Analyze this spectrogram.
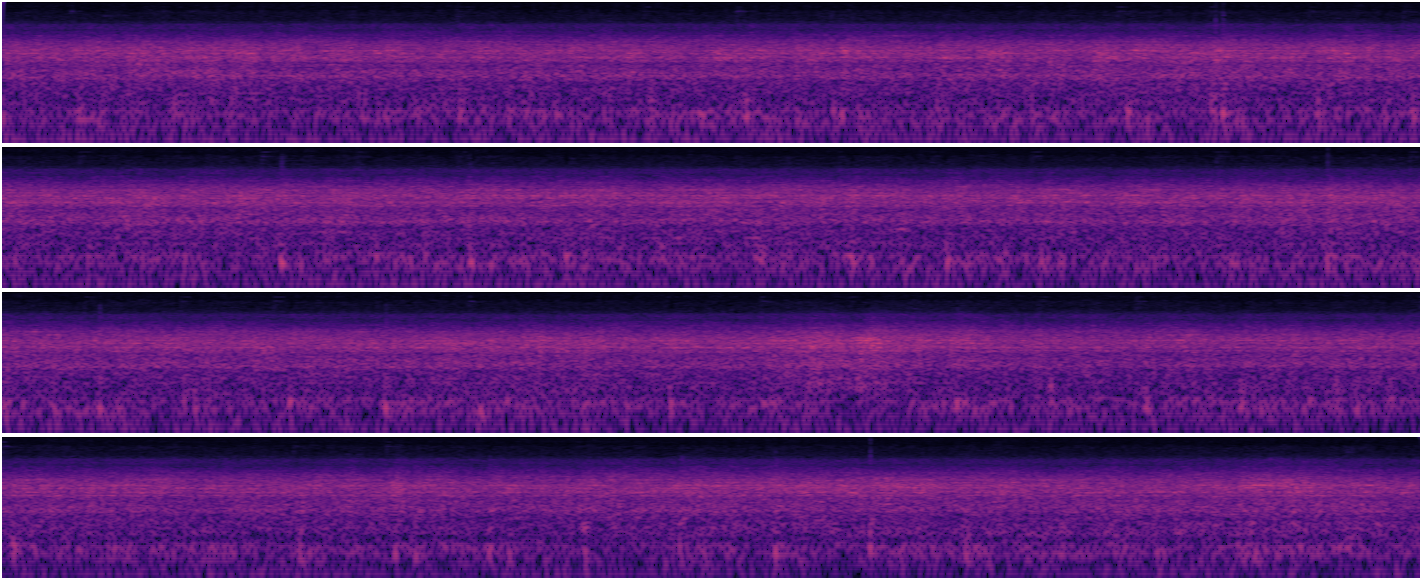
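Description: A train rumbles along the tracks at speed.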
